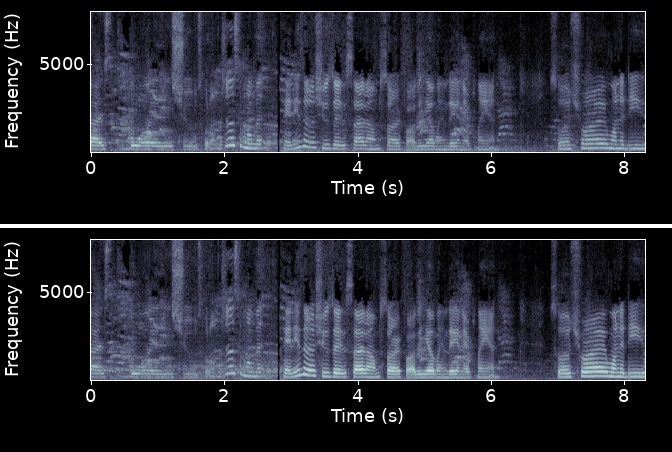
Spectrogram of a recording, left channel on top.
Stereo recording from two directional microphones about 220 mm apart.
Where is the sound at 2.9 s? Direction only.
25° right (ahead or behind).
